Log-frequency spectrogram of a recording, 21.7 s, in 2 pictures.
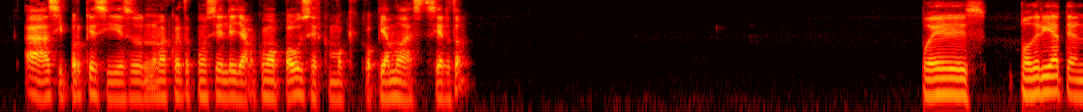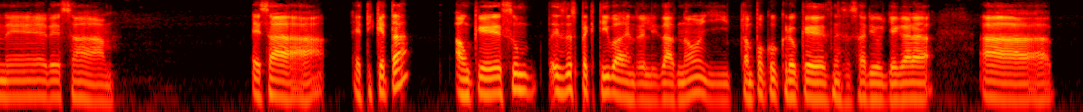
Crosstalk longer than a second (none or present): none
